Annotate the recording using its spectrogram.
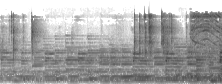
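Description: Background music over a cordless driver spinning in the main bearing girdle bolts on an aluminium engine block, with a couple of sharp clicks early on and a fast run of clicking about three seconds in.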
